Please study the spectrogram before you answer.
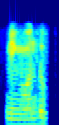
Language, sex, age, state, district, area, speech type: Tamil, male, 30-45, Tamil Nadu, Chengalpattu, rural, conversation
